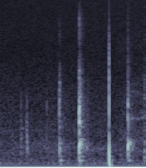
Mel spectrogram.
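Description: A few short, sharp clicks and taps over a faint hiss, coming in the second half.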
